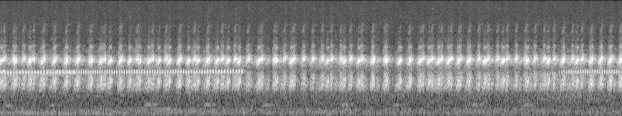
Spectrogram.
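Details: Night in mid-April, north-east Italy: many tree frogs calling from a pond in quick, rattling pulses, while a mole cricket trills steadily, stopping after three seconds and resuming near the end.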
